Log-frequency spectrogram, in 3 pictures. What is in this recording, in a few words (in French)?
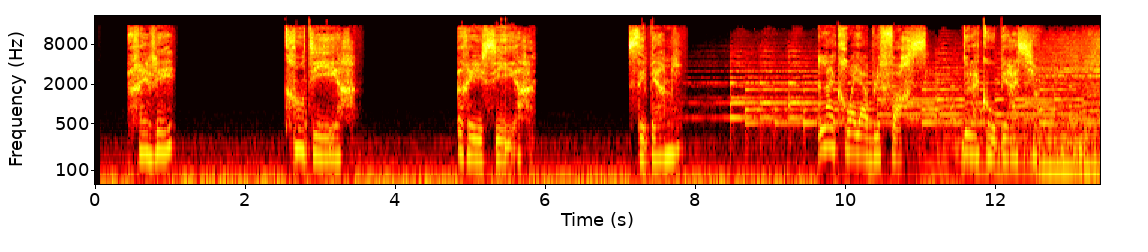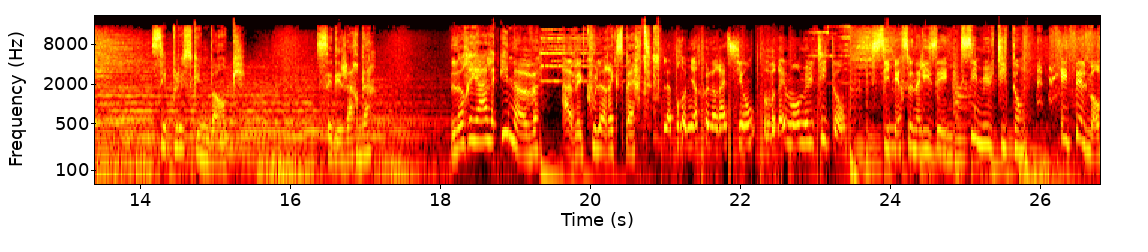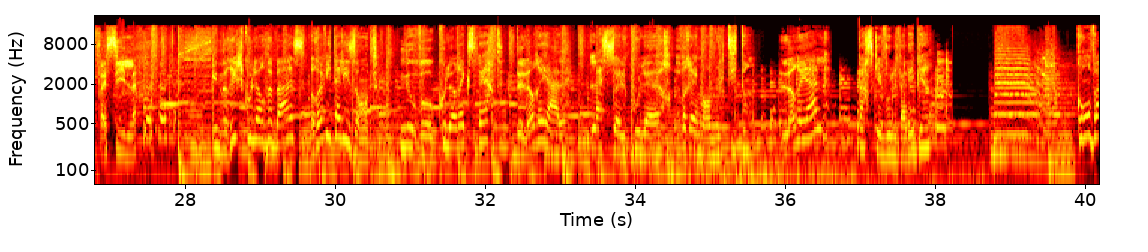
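French canadian, female, commercial; voice demos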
